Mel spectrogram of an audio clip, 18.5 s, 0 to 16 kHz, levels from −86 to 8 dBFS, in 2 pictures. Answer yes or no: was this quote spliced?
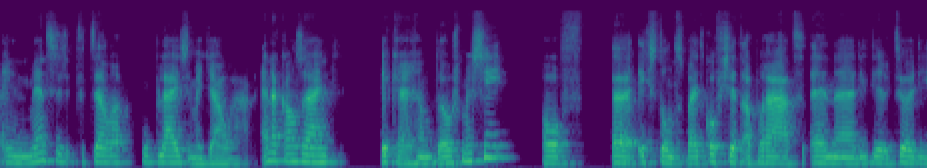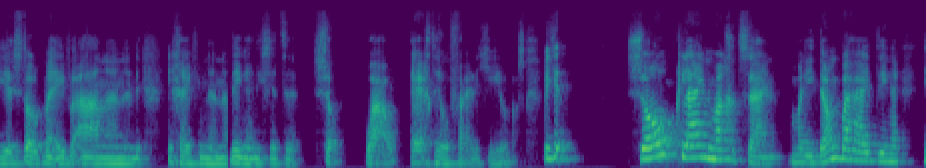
yes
